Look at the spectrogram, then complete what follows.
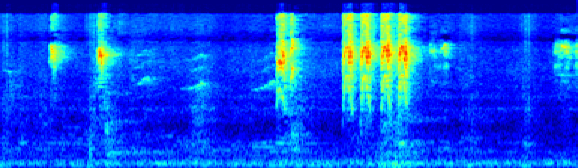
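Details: Crimson sunbird (sogon) singing actively, used as a lure for other sogon birds; very high, thin sharp chirps, then a quick burst of four or five bright ticking notes near the end, over a low background rumble.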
